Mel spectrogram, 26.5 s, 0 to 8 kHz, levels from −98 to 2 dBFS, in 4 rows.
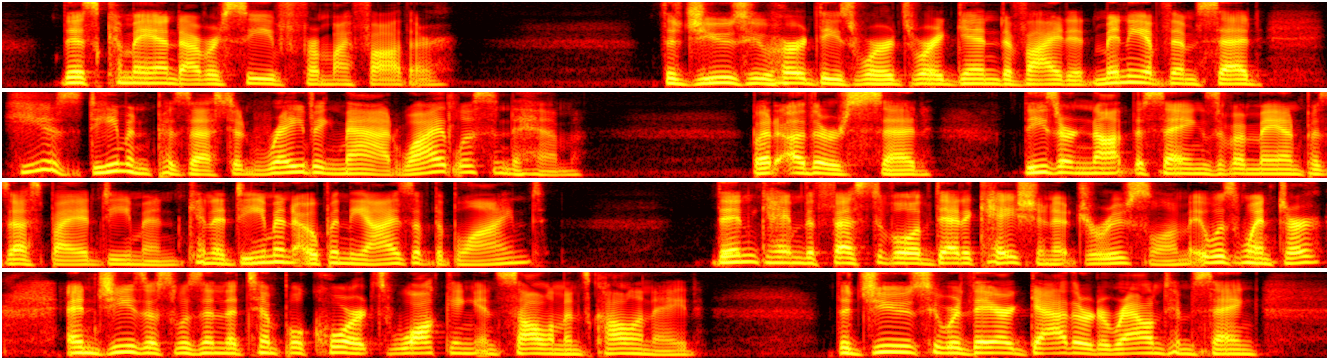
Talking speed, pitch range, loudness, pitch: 195 wpm, 155-185 Hz, -18 LUFS, 170 Hz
